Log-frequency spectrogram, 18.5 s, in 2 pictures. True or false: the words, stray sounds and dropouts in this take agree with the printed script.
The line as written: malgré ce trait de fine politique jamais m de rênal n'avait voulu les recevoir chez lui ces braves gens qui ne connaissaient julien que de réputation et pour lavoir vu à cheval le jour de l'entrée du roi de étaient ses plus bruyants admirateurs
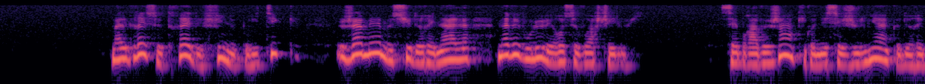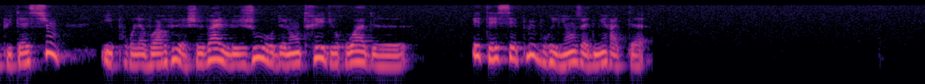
false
